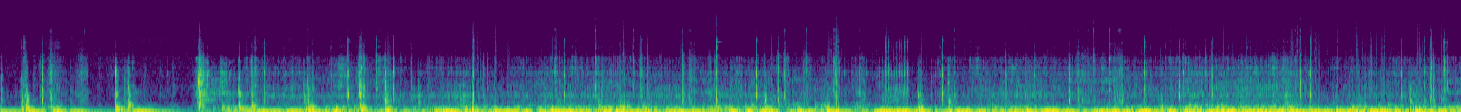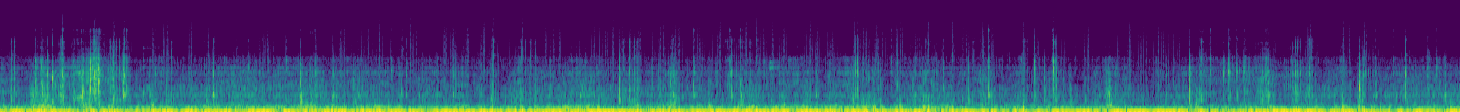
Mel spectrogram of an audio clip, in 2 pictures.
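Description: Mountain bike riding over rough dirt singletrack, heard from a bike- or rider-mounted action camera: a steady deep wind rumble on the microphone with continual rattling and knocking from the bike over stones and roots.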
